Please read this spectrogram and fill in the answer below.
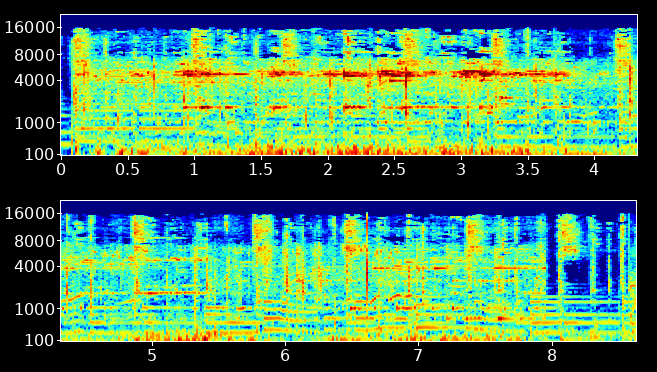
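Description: Background music playing over the clip-clop of laden pack mules' hooves on a stone path.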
